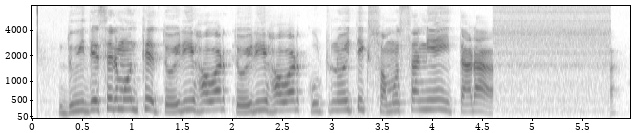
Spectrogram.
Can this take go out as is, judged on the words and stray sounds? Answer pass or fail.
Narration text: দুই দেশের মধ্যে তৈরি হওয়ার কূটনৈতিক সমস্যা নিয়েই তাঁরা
fail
